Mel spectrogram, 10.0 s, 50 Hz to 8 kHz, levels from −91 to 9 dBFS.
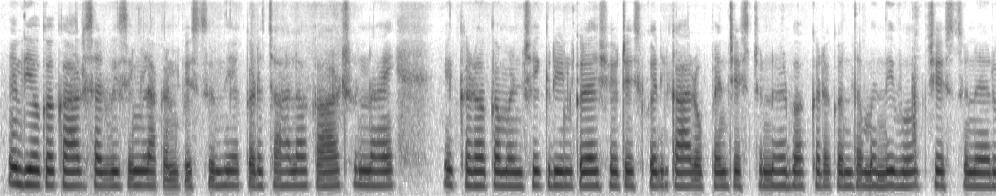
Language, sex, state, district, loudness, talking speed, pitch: Telugu, female, Andhra Pradesh, Anantapur, -17 LUFS, 145 wpm, 210 Hz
